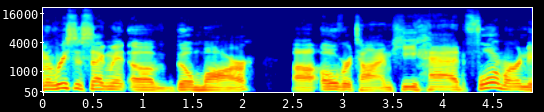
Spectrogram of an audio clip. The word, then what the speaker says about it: Maher: How do you pronounce Maher. it? I always screw it up. Just Maher. Okay, Maher. Bill Maher. You're doing too much. Do less.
